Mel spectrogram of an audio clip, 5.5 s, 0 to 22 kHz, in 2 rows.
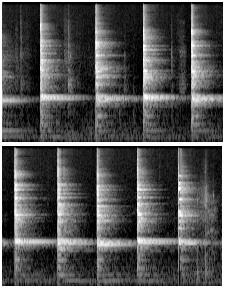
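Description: Ten taps on the carbon spokes of a Superteam All Carbon EVO front wheel each give a short, bright ping ringing at about 1.3 kHz, decaying quickly. The pitch shifts slightly from spoke to spoke, showing slightly uneven spoke tension that is still acceptable.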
